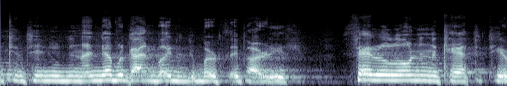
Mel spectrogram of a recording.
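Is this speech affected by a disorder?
Yes: cerebral palsy; affects walking and speech.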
